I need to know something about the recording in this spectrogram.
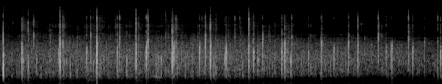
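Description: Audience applause: many hands clapping at once, steady throughout.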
